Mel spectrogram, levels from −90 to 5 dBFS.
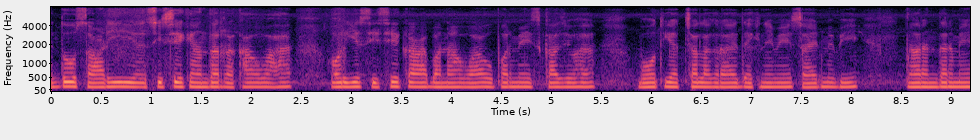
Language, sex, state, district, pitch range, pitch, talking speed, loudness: Hindi, male, Bihar, Madhepura, 150-155 Hz, 155 Hz, 230 wpm, -24 LUFS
